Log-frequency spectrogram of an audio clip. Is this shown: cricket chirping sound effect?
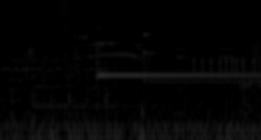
no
